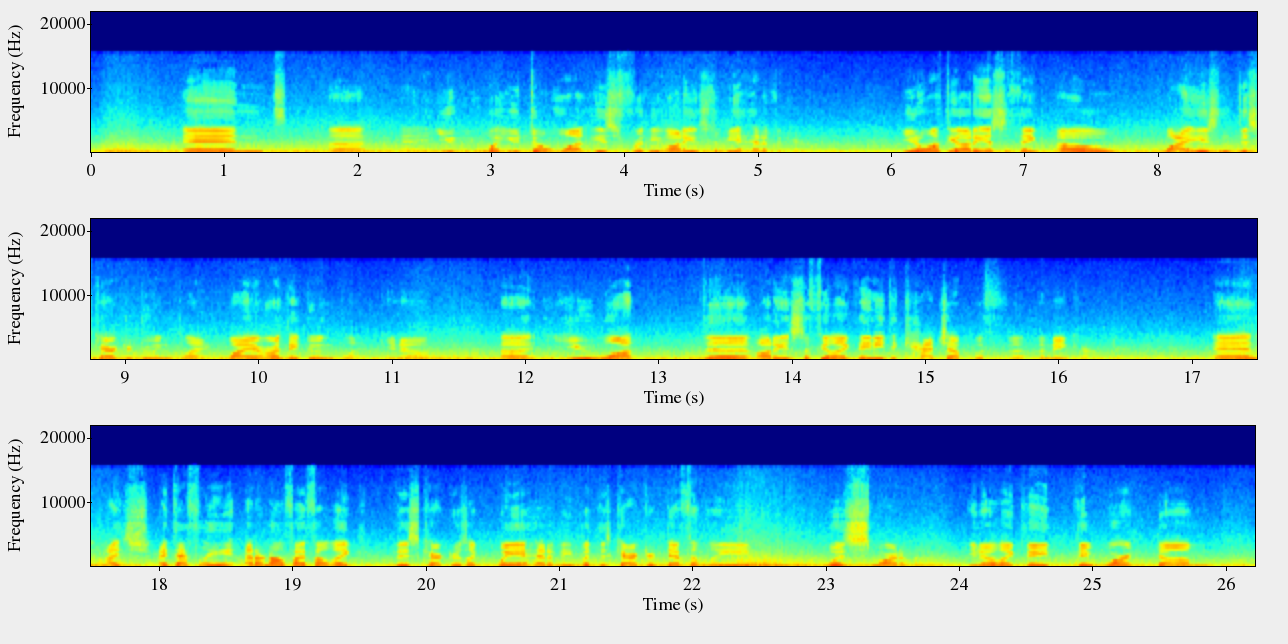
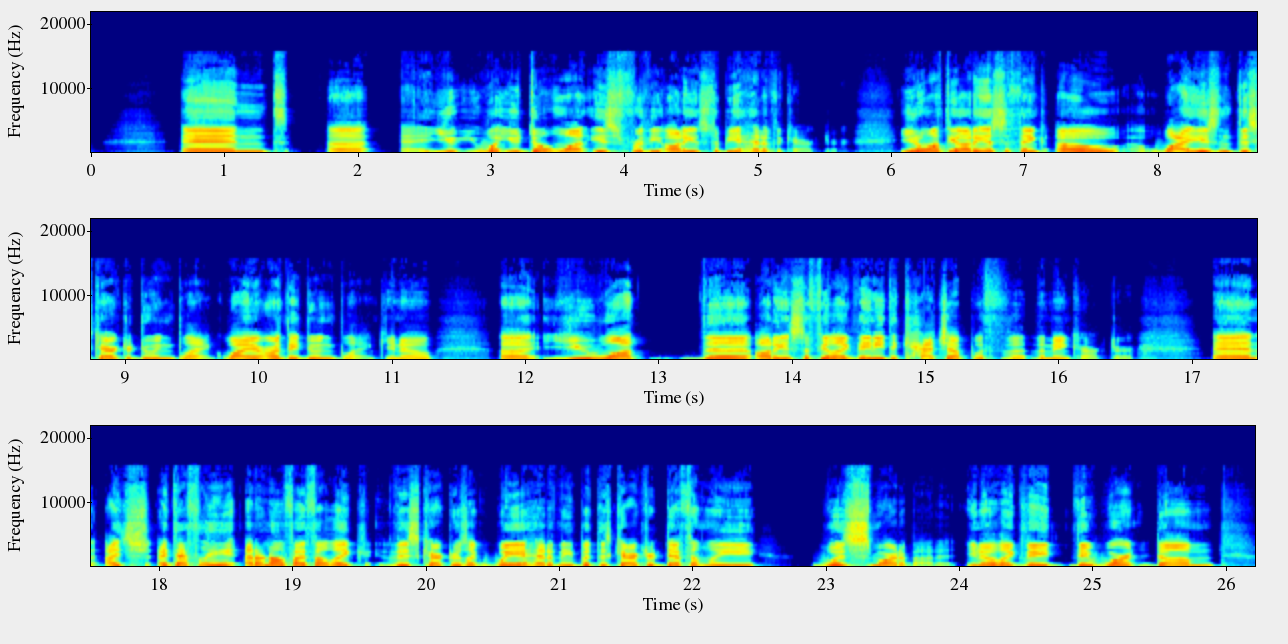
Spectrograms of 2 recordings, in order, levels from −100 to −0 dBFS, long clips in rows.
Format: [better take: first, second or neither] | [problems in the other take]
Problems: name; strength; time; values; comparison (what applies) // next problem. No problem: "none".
second | wind noise on the microphone; occasional gusts; 10 dB below the speech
